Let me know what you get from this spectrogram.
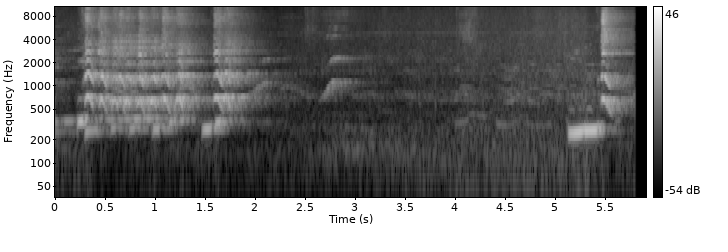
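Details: Siamang pair duetting in captivity at Schmutzer Primate Center, Jakarta, Indonesia, 11:32 AM, April 2012: a long loud harmonic call, softer upward-sliding hoots in a lull, then a sudden loud bark.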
